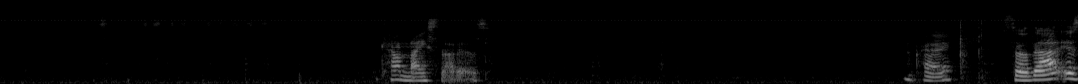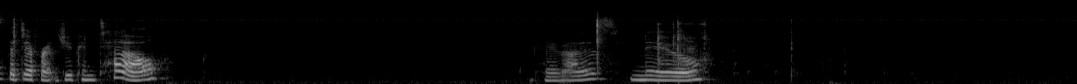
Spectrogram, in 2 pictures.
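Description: A felt-tip pen squeaks softly across paper.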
